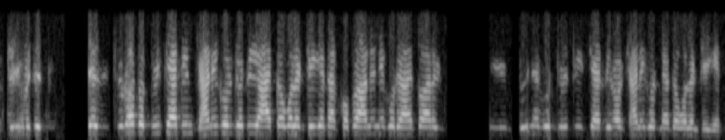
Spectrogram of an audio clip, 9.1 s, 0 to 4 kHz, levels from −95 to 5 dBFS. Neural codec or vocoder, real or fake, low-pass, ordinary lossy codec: none; real; 3.6 kHz; none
